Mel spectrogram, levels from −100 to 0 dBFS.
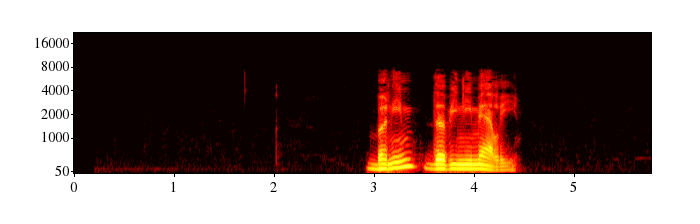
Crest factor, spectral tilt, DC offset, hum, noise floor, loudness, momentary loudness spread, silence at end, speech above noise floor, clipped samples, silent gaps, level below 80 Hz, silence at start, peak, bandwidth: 22 dB; -8.5 dB/octave; under 0.1%; none; -86 dBFS; -23 LUFS; 11 LU; 1.35 s; 64 dB; under 0.1%; none; -62 dBFS; 2.95 s; -6 dBFS; 7 kHz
